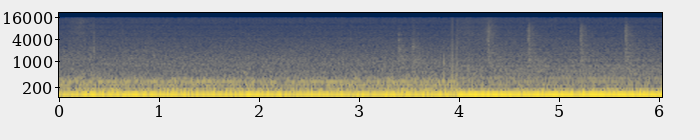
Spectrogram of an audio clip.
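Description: A steady low hum, getting a little louder about four seconds in.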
